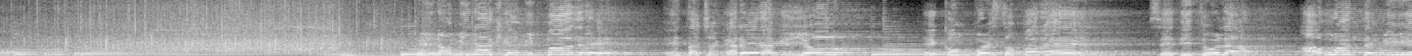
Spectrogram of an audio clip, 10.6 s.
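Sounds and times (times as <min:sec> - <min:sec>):
crowd applauding: 0:00.0 - 0:04.4
speech: 0:03.0 - 0:10.5.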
